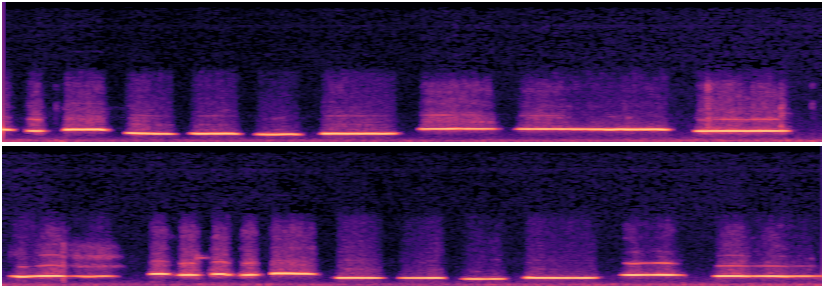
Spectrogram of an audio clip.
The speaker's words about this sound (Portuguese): Acho que foi a primeira vez que recebemos um palpite só assim, assobiado, sem qualquer conversa pelo meio. Mas eu gostei.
